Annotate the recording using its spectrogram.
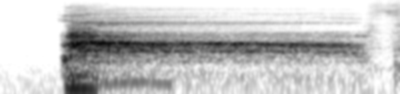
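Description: A man sighing: one long, breathy exhale lasting about a second and a half, starting with a brief voiced onset.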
